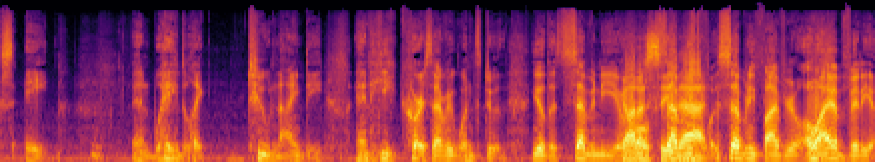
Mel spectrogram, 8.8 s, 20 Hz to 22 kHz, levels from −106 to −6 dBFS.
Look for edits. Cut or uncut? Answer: uncut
